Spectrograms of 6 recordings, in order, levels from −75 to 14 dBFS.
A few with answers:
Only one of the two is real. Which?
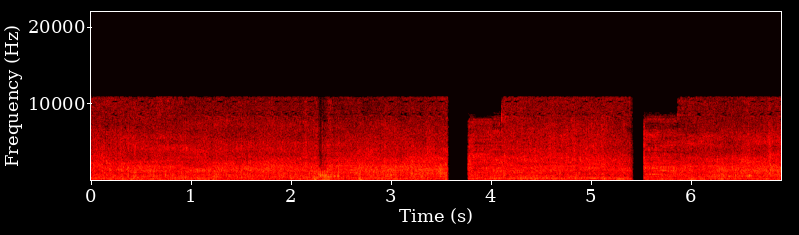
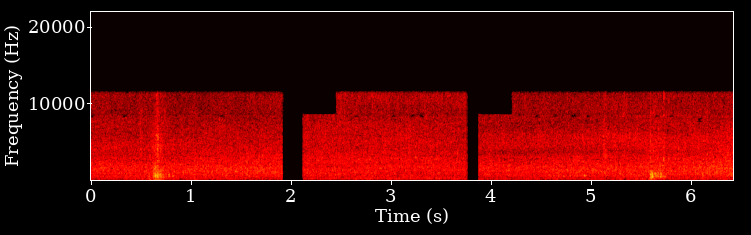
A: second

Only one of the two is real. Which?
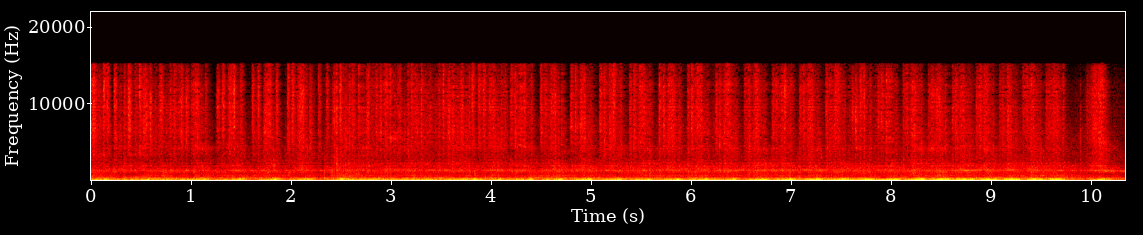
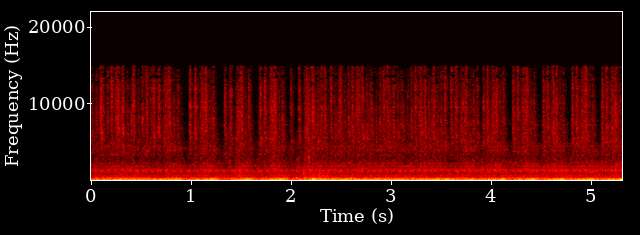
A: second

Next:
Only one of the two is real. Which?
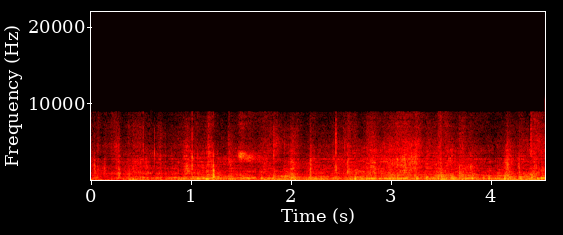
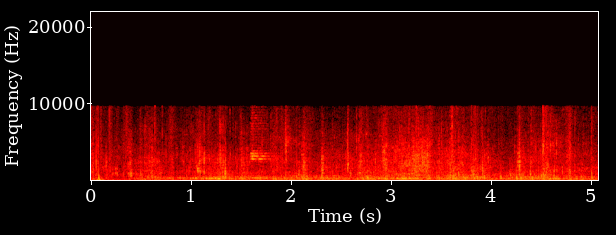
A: second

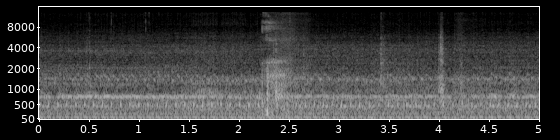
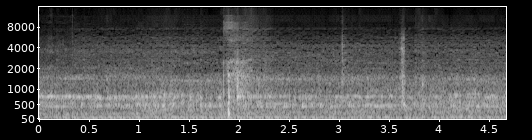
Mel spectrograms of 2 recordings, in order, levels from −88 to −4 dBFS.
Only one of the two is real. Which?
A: first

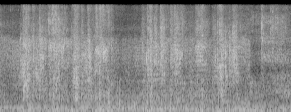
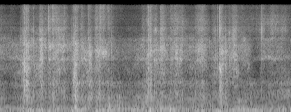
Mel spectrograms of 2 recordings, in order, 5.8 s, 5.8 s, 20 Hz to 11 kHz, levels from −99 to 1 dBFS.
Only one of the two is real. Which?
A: first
